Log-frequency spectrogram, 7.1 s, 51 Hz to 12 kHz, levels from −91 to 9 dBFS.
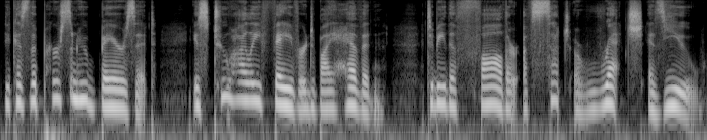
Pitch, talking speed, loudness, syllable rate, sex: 195 Hz, 185 wpm, -18 LUFS, 4.9 syllables/s, female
